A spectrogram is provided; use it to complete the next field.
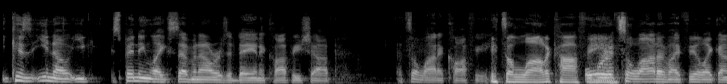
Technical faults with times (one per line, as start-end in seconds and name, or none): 6.03-6.65 lost packet rebuilt from error correction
